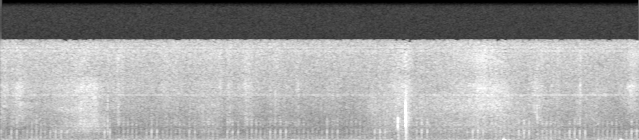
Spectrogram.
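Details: Rescued baby kitten Sokkun, whose four legs look like they wear socks, purrs contentedly on its carer's lap after earlier sulking; continuous low rumbling throb with faint rustles and a few soft clicks indoors.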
